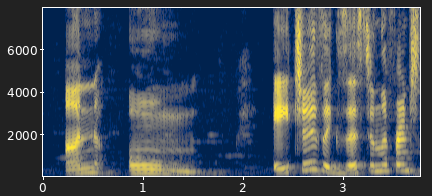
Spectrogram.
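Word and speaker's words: homme: all you know an OM an OM H's exist in the French language but they're never pronounced they do not pronounce the h sound so go right to the vowel repete say an um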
